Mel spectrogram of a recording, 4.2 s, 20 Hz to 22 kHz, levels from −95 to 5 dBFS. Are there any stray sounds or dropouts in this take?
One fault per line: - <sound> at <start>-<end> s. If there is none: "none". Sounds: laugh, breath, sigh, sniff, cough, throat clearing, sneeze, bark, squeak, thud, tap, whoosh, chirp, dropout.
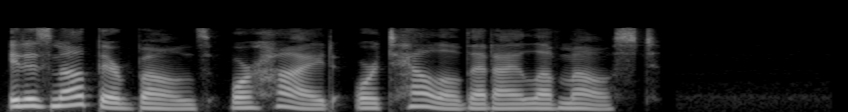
none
